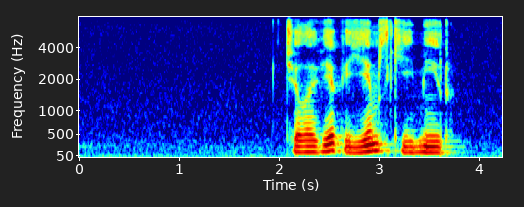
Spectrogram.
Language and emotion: Russian, neutral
